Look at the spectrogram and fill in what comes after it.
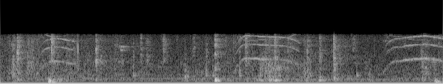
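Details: Kittens meowing: short, high, downward-curving meows repeated irregularly, with a laugh and clicking handling noises in the background.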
